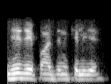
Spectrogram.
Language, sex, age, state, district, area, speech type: Urdu, male, 18-30, Bihar, Purnia, rural, conversation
